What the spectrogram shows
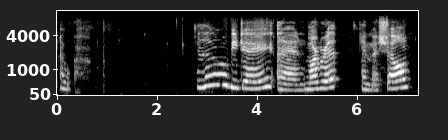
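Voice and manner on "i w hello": normal talking voice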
